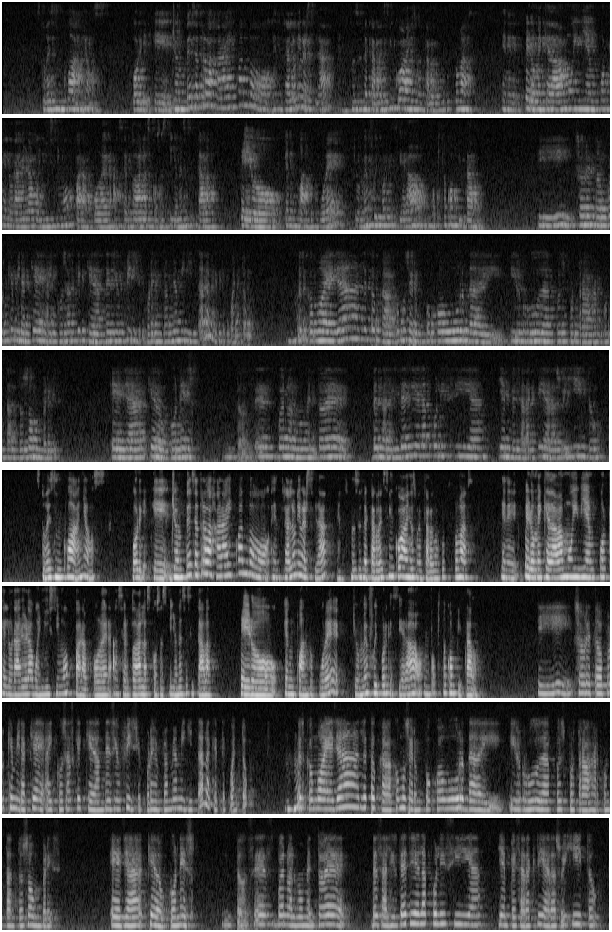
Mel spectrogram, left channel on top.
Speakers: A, on the right; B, on the right.
A: Estuve cinco años, porque
B: Sí. eh,
A: yo empecé a trabajar ahí cuando entré a la universidad, <laughs> entonces me tardé cinco años, me tardé un poquito más, eh, pero me quedaba muy bien porque el horario era buenísimo para poder hacer todas las cosas que yo necesitaba, pero en cuanto pude, yo me fui porque sí era un poquito complicado.
B: Sí, sobre todo porque mira que hay cosas que quedan de ese oficio. Por ejemplo, a mi amiguita, la que te cuento.
A: Ujú.
B: Pues como a ella le tocaba como ser un poco burda y, y ruda, pues por trabajar con tantos hombres, ella quedó con eso. Entonces, bueno, al momento de, de salir de allí de la policía y empezar a criar a su hijito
